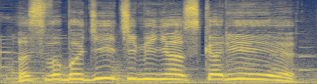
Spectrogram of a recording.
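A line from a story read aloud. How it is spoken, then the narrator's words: Pharaoh's plaintive moan. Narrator (Russian): жалобно простонал фараон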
